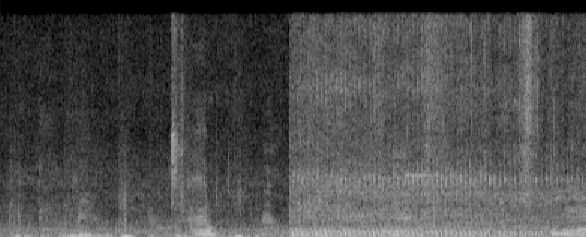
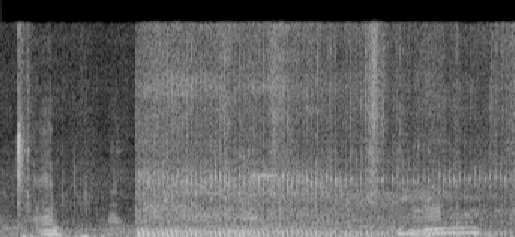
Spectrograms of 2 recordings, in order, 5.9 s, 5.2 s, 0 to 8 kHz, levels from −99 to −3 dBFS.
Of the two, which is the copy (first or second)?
second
